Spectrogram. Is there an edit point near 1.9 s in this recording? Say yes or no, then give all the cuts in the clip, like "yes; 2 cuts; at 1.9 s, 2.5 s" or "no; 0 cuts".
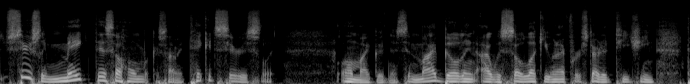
no; 1 cut; at 3.3 s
